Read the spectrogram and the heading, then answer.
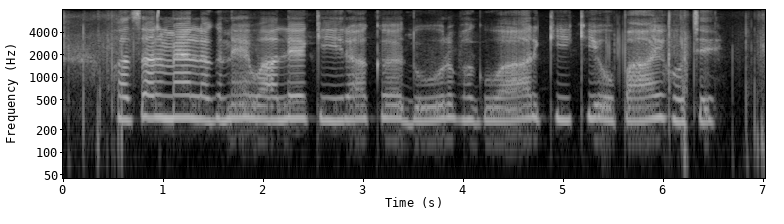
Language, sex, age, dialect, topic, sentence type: Magahi, female, 18-24, Northeastern/Surjapuri, agriculture, question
